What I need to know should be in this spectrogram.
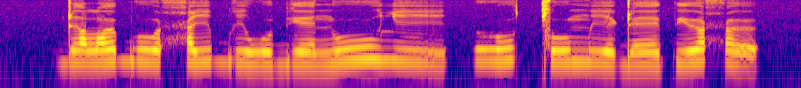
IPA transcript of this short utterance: ɖilˠøbuː ħi biwu bʲeːn̪uːʎiː | ɦu ǀumiː ɖeːpʲøħø

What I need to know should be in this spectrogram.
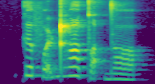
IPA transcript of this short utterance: kə˦fɔ̰˦ɭɖʱɔ˦˨ tˤə̰˨ʔdɔ˨

